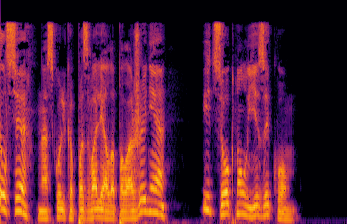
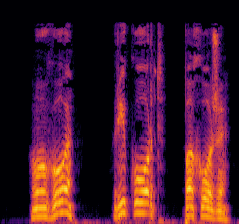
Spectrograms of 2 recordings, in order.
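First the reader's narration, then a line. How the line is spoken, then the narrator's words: Sighed. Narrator (Russian): вздохнул я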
